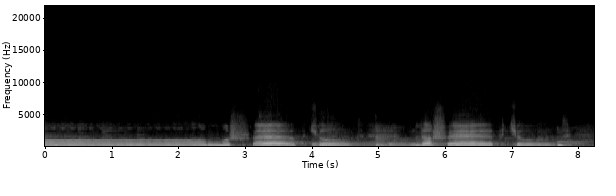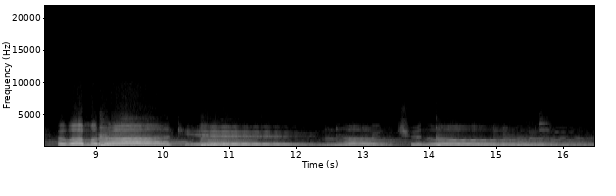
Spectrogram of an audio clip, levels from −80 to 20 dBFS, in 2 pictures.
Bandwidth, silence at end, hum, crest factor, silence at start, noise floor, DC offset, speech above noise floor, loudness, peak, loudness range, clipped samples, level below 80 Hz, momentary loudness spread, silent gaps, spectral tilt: 5.4 kHz; 0 s; none; 16 dB; 0 s; -48 dBFS; under 0.1%; 24 dB; -26 LUFS; -10 dBFS; 7 LU; under 0.1%; -58 dBFS; 16 LU; none; -8.5 dB/octave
